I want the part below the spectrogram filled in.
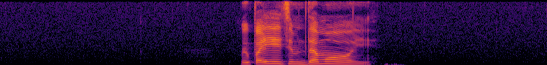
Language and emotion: Russian, positive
